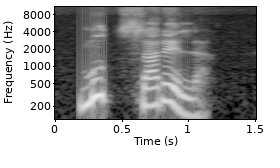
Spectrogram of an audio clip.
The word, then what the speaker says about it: mozzarella: Se debe pronunciar de la misma forma que pizza, mozzarella.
